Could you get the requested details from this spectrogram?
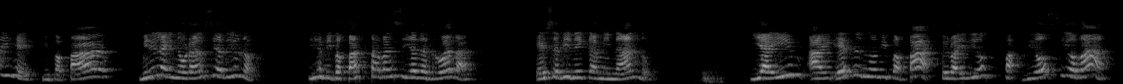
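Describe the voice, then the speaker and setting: A woman minister giving a personal testimony during a live-streamed Bible reading, earnest and animated, speaking to listeners as brother and often restarting her sentences. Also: sits high, echoey room.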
